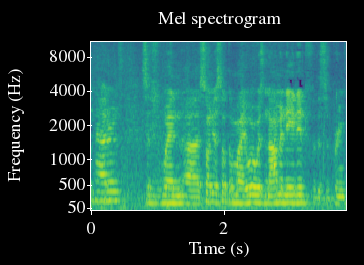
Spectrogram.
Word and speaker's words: Sotomayor: And this idea that saying Sotomayor with the final syllable stress is unnatural.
